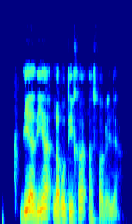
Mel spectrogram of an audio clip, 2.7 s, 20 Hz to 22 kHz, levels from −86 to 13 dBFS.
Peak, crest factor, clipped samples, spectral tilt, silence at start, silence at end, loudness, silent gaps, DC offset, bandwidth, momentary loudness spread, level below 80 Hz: -4 dBFS; 18 dB; under 0.1%; -5 dB/octave; 0.3 s; 0.35 s; -22 LUFS; none; under 0.1%; 10 kHz; 15 LU; -62 dBFS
